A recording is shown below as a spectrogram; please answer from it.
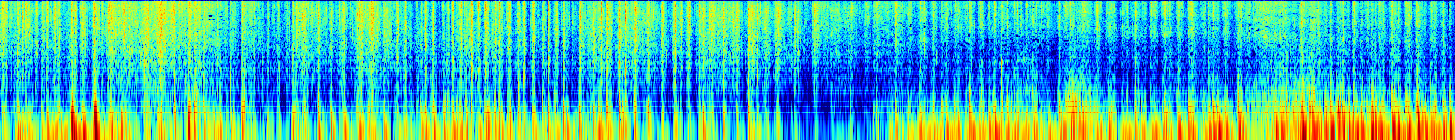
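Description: A sheet of clear plastic bubble wrap is held in both hands, crinkled and squeezed with the fingers as bubbles pop close to the mic. Dense, rapid crackling pops with heavy low thumps run throughout, easing briefly about two-thirds of the way in before picking back up.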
